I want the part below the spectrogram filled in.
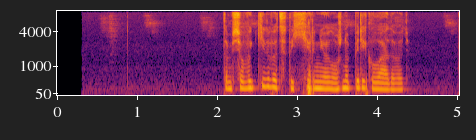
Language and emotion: Russian, angry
